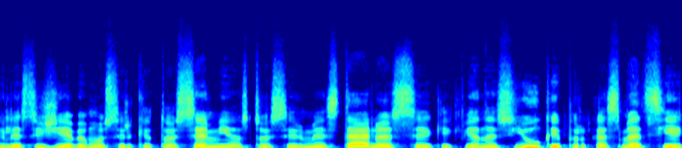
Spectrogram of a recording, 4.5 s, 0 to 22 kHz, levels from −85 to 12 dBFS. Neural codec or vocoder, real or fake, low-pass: autoencoder, 48 kHz, 128 numbers a frame, DAC-VAE, trained on Japanese speech; fake; 19.8 kHz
